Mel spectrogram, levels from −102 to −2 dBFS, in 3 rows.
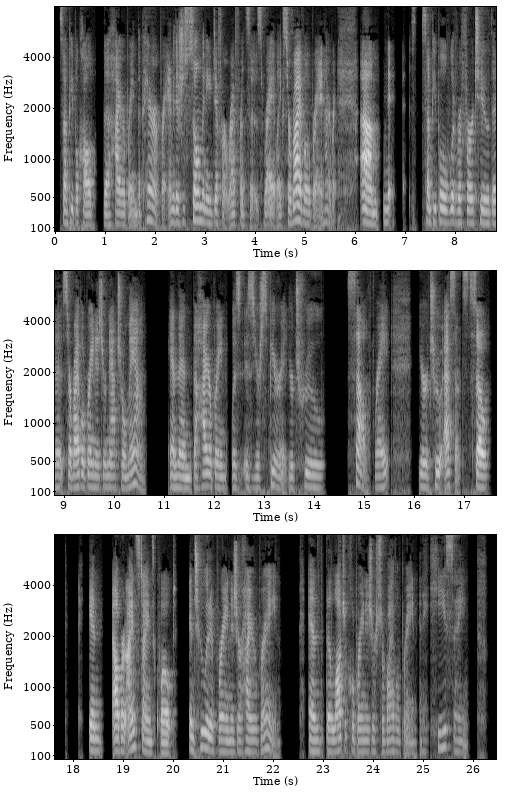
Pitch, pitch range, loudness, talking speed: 155 Hz, 150-165 Hz, -28 LUFS, 170 wpm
